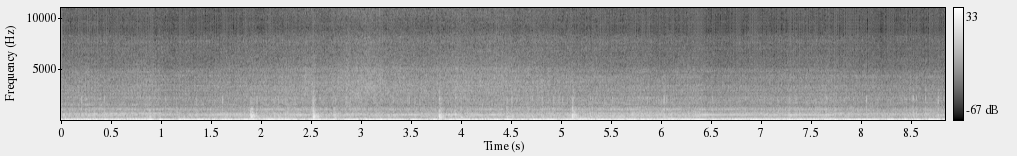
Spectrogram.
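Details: 2016 Polaris RZR 900 Trail driving with engine drone and loud, irregular knocks about every second from the back right, reproducible by rocking the side frame; owner suspects the sway bar, not confirmed.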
